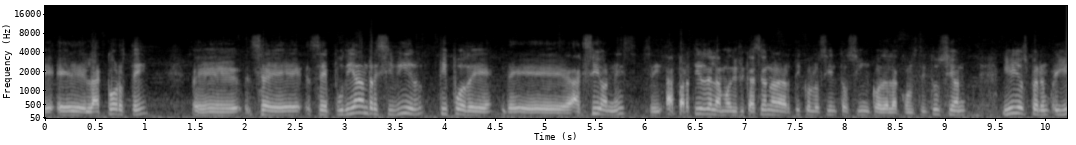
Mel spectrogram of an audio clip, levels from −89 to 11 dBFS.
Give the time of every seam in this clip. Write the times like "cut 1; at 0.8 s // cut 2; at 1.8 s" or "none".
cut 1; at 3.9 s // cut 2; at 5.9 s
